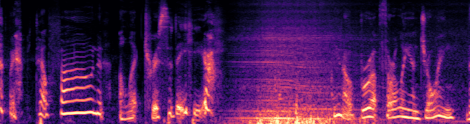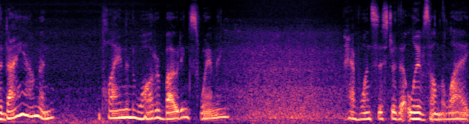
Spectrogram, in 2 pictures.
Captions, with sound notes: We had a telephone, electricity here. [Engine running] You know, grew up thoroughly enjoying the dam and playing in the water, boating, swimming. [Water flowing] I have one sister that lives on the lake.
